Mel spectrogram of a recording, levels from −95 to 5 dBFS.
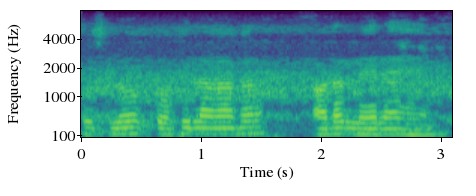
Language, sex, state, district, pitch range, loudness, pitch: Hindi, male, Gujarat, Valsad, 130-140 Hz, -16 LUFS, 140 Hz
